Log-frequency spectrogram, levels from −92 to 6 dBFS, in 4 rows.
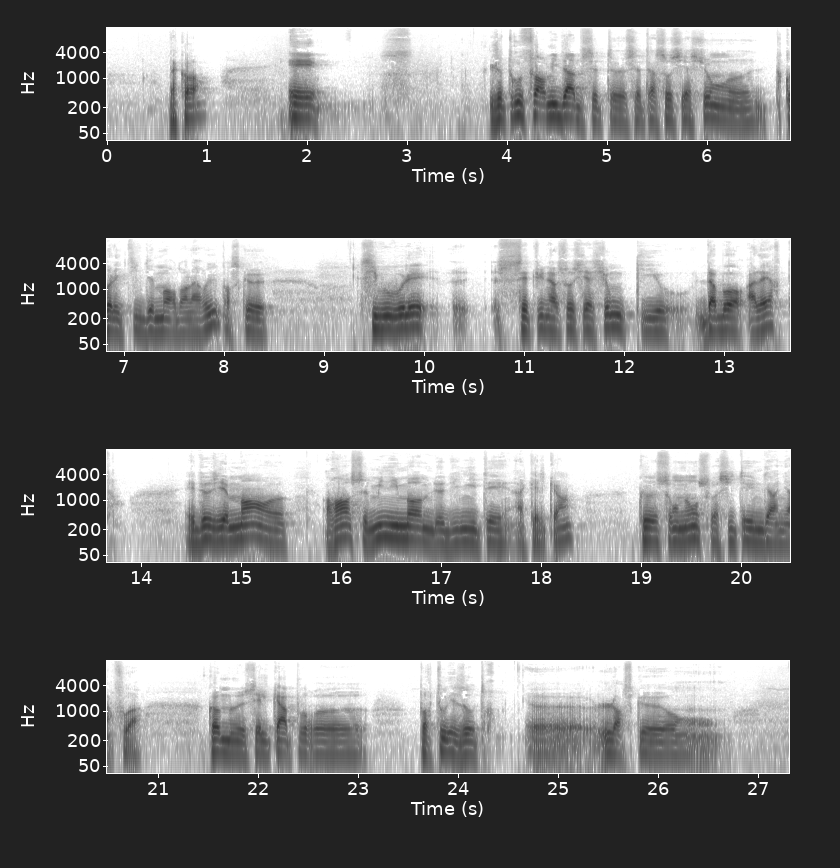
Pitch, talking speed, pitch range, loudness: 105 Hz, 125 wpm, 95-115 Hz, -26 LUFS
